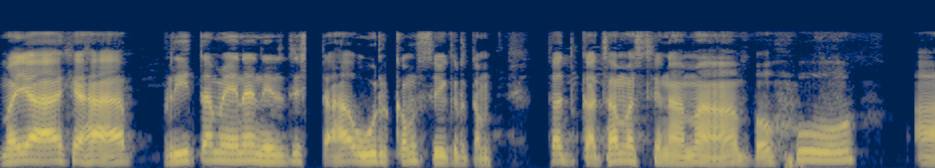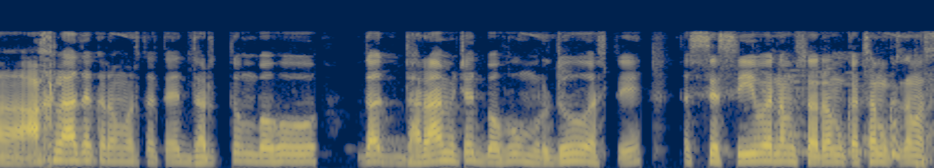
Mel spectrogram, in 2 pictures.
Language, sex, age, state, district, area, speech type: Sanskrit, male, 18-30, Karnataka, Davanagere, rural, spontaneous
